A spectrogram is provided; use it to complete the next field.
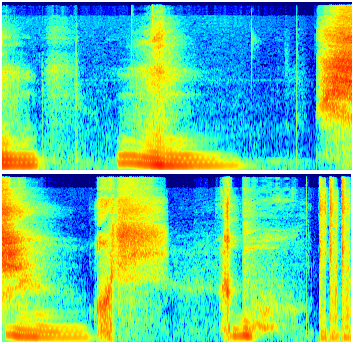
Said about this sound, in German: Jetzt bellt der Hund. Jetzt habe ich doofe Geräusche, weil jetzt bellt der Hund.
